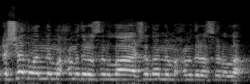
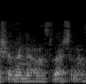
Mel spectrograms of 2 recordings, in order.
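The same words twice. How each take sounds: First: Louder adhan. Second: Very soft, low mumble; quiet adhan. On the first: Boy obeying the order to be louder, raised call. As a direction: ring the testimony out clearly. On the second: Boy lapsing in his adhan, very quiet. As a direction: let the words nearly vanish under your breath. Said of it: "he would say it quietly". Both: Retold or imitated.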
